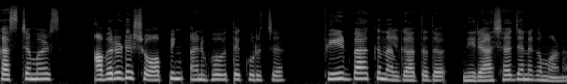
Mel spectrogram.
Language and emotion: Malayalam, sad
